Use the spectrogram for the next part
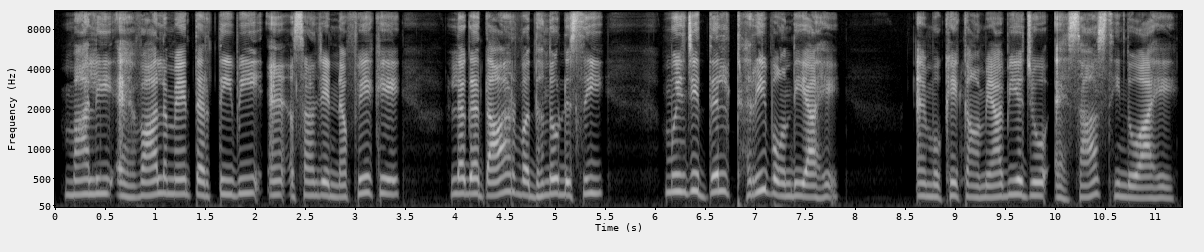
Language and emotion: Sindhi, happy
